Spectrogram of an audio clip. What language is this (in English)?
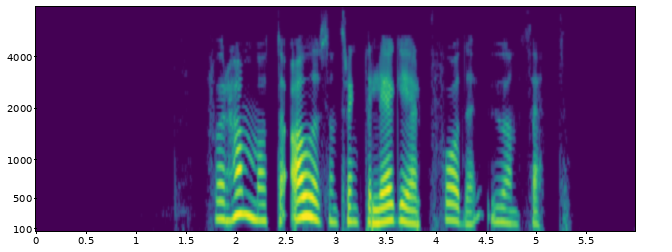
Norwegian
